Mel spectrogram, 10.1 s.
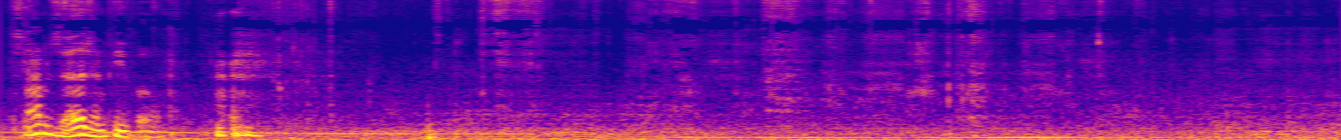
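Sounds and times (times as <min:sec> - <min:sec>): chewing and crunching food: 0:00.0 - 0:10.0
low steady hum: 0:00.0 - 0:10.0.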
